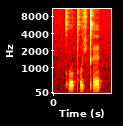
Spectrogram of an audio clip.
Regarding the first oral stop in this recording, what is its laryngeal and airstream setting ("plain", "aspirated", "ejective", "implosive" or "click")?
ejective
